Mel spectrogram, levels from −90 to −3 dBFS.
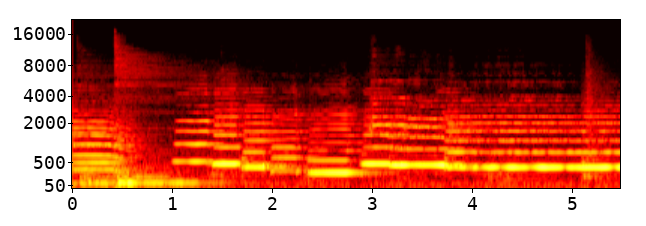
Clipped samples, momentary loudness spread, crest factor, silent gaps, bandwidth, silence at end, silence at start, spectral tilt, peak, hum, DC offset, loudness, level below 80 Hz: under 0.1%; 8 LU; 12 dB; none; 12 kHz; 0 s; 0 s; -8 dB/octave; -14 dBFS; none; under 0.1%; -26 LUFS; -50 dBFS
